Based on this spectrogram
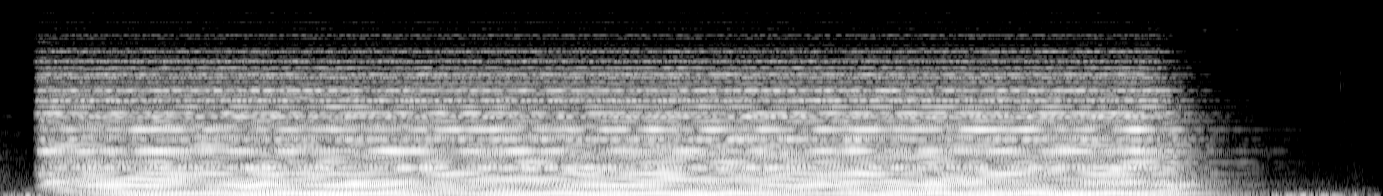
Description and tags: Church Pipe Organ Chord
The final chord of a pipe organ performance. Played loud and proud. Long file is good for wavetable resampling and etc.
